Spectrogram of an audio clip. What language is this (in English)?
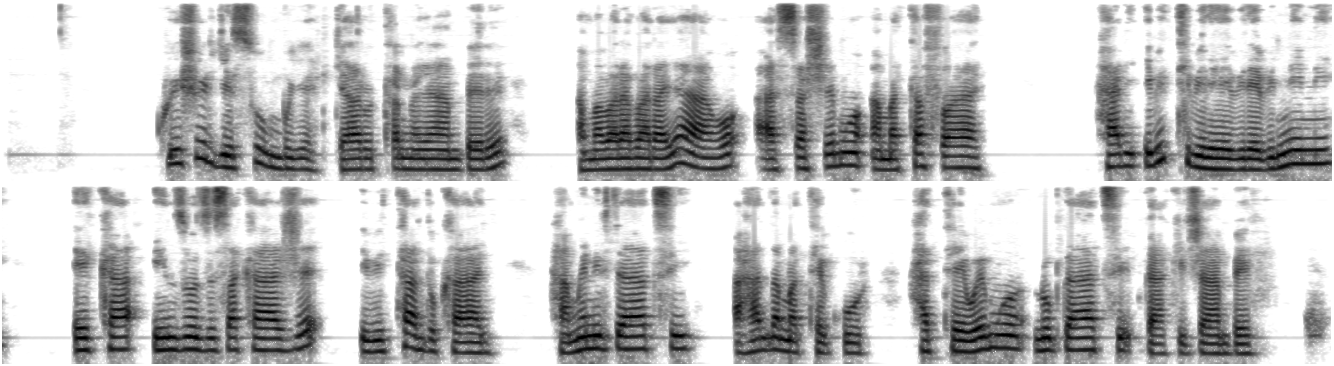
Rundi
